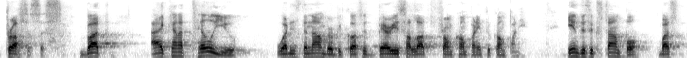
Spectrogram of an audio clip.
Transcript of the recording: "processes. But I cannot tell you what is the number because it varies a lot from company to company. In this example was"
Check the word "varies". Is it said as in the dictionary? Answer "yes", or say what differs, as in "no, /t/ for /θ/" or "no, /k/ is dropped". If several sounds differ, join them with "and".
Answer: no, /b/ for /v/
